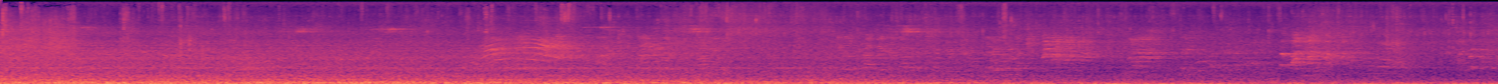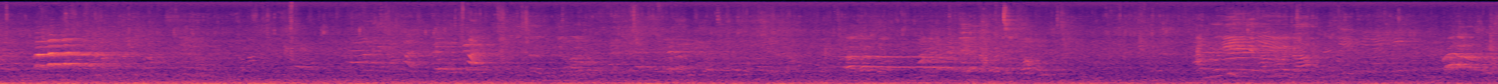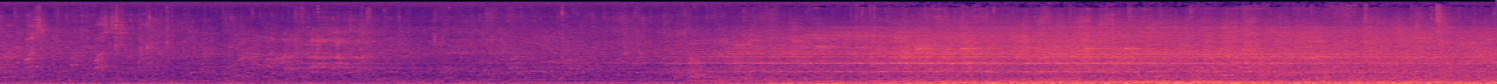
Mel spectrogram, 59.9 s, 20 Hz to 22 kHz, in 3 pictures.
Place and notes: Köln Deutz, under Hohenzollerbrücke, train bridge, drone of various passing-by trains
(Sony PCM D50, Primo EM172)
